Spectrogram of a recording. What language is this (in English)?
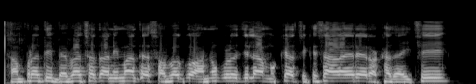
Odia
